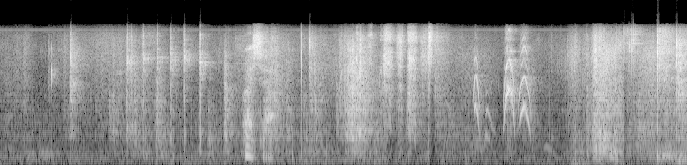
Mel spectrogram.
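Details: Dogs Riley and Raja playing indoors, with high arched whimpering squeals around five seconds, scattered short yelps, and a background of scuffling, clicks and patter throughout.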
